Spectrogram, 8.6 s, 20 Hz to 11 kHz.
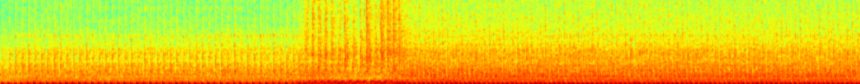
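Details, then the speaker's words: Snapper SR-Series 10HP Briggs & Stratton, stored 10 years, on an aftermarket Amazon carburetor being tuned. It idles with an uneven, stumbling beat, skipping firing pulses and missing from the exhaust side, thought lean. "all right so you see what's happening right it's still it's still missing from the exhaust side and that's probably lean although i don't smell it as lea"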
